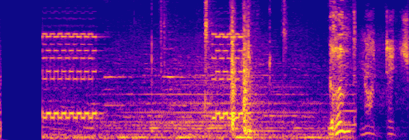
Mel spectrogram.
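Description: A telephone rings with repeated electronic trills in a Jurassic Park scene, dubbed in French. The ringing sounds fairly close and is overlaid with a voice and background music.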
